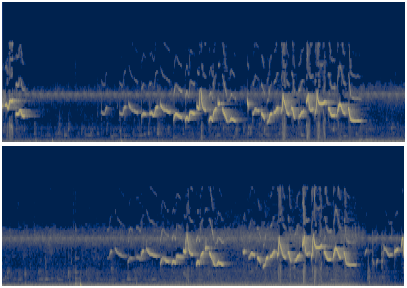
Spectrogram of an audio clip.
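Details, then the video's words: Myna, known locally as pare pare, singing hard and agitated, seeking a rival: repeated bursts of quick, high, zigzagging chirps separated by short pauses, with a faint low hum throughout. "PARE PARE GACOR NGAMUK MENCARI LAWAN"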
